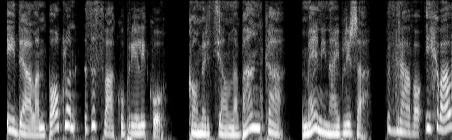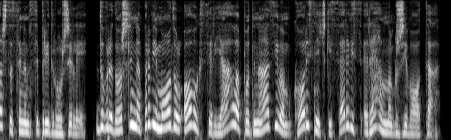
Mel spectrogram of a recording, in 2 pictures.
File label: female serbian voice over sales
